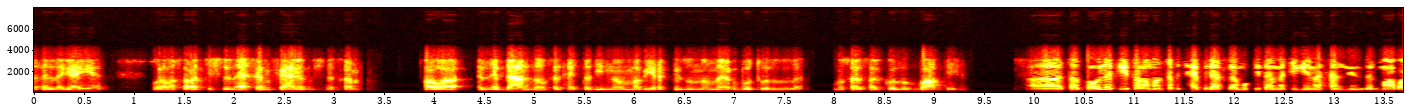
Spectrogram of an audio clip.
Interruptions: none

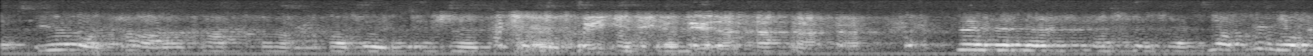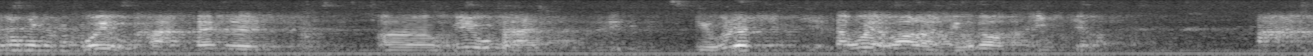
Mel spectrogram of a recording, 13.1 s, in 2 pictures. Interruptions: present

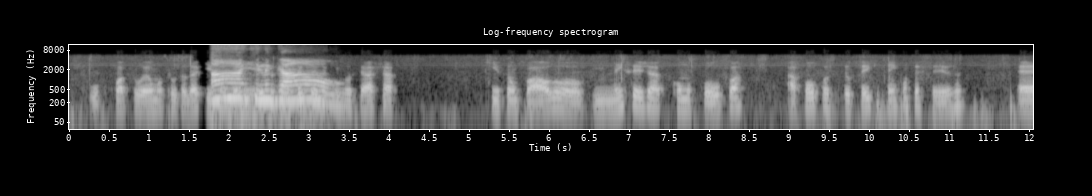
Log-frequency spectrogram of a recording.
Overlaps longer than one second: present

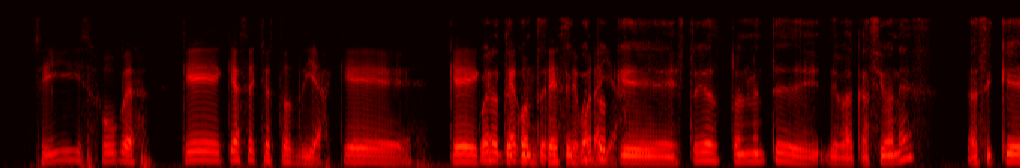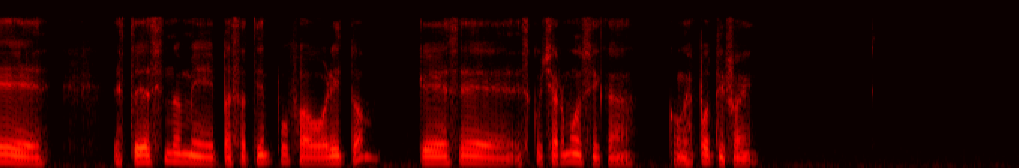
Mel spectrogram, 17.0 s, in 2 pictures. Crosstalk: present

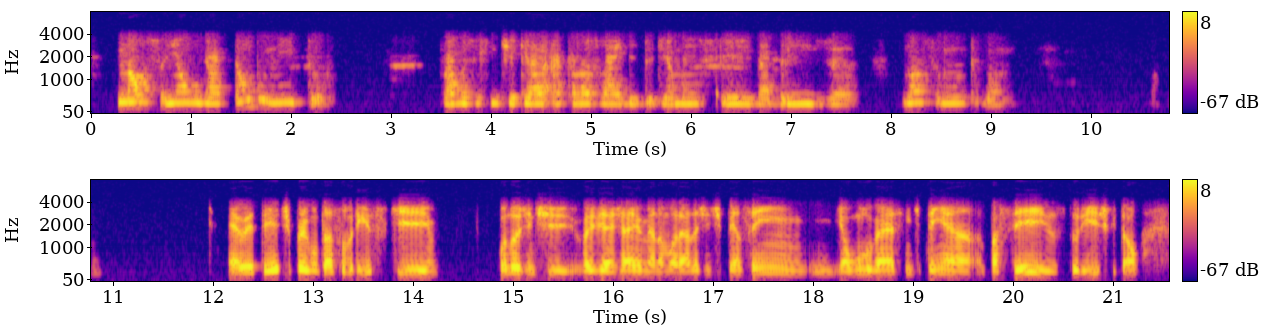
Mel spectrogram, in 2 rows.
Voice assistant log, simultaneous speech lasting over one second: none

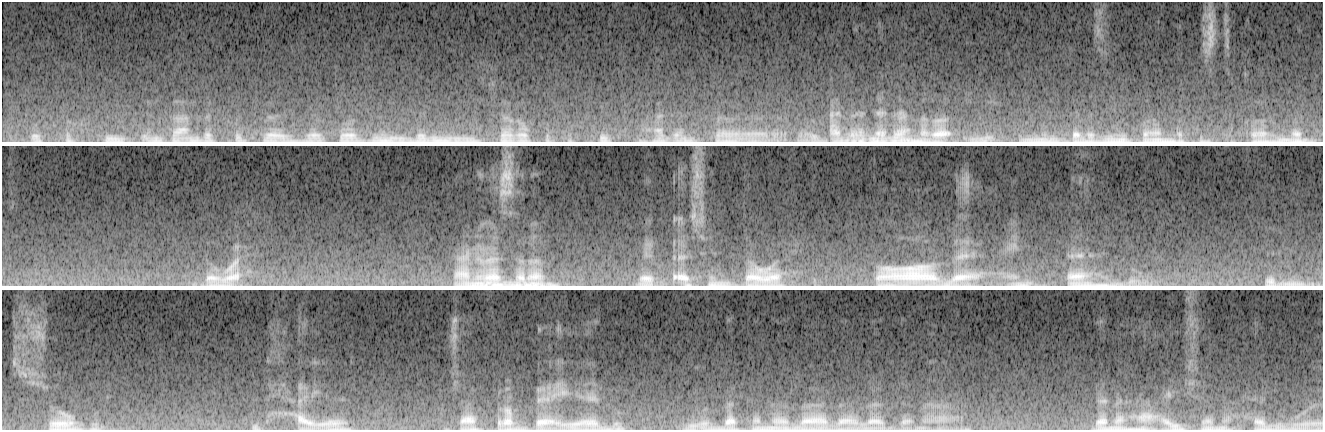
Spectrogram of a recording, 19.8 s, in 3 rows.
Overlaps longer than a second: none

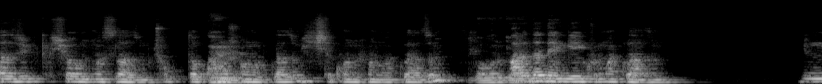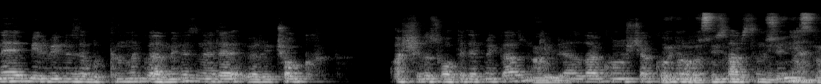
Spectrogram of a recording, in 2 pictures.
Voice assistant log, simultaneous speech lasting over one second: present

